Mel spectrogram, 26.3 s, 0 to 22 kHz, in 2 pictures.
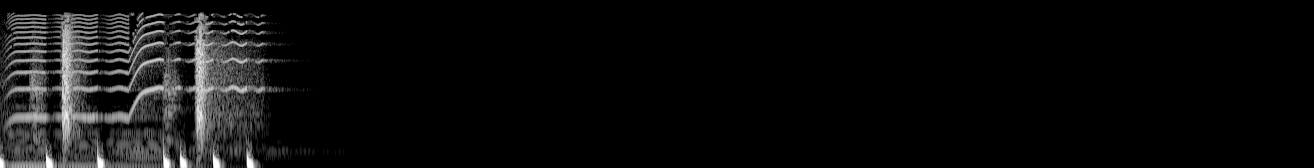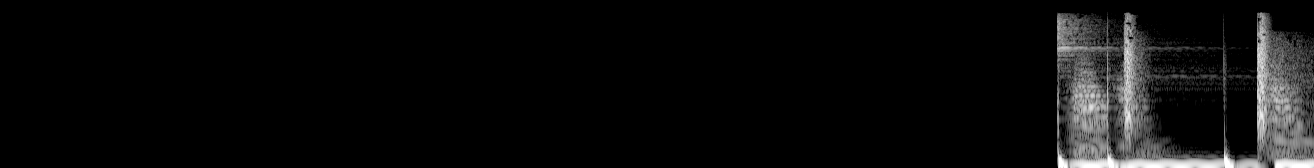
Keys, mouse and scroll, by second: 1.3 ctrl+z, 2.0 click, 4.2 click, 10.0 Escape, 12.0 ctrl+Num_Lock, 12.1 r, 13.8 click, 23.3 v, 24.0-24.9 scroll down 3, 24.9 click.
